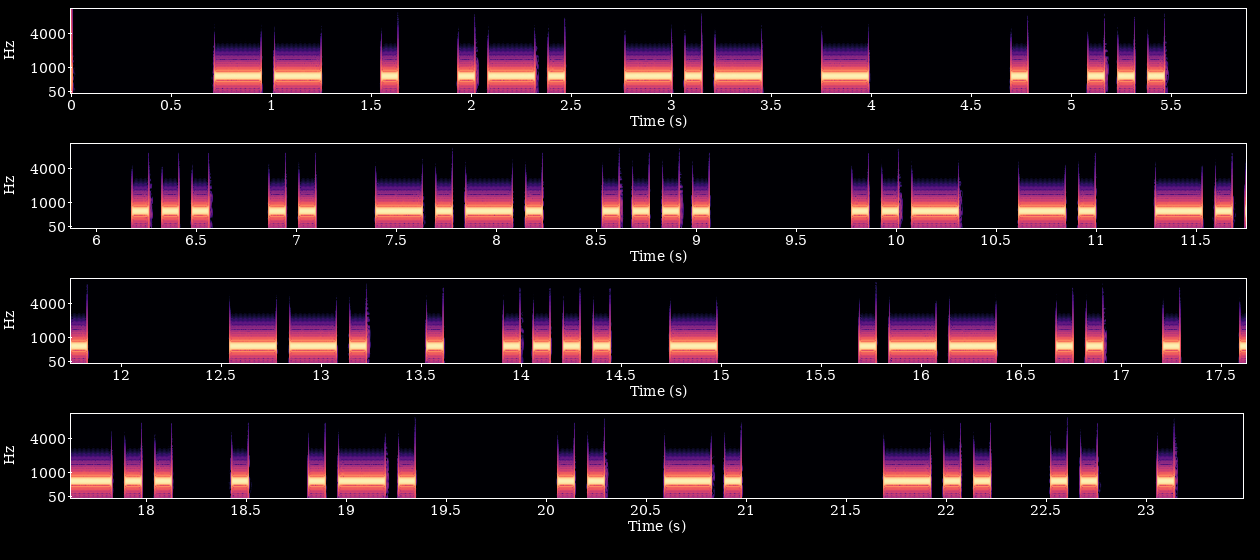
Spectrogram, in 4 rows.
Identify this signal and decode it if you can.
Morse code, heard as a keyed tone, about 16 wpm, 680 Hz. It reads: MERKT ES SICH UND GEHT WIEDER IN DIE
